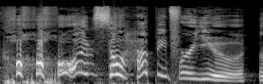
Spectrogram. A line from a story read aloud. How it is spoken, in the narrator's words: laughter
